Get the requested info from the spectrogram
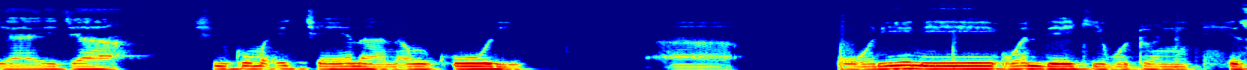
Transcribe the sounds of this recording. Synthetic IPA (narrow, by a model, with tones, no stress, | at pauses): jaː˦ji˦d͡ʒa˦ | ʃiː˦k̬ʷʊ˦ma˦ʔɪ˦t͡ʃːɐ˨ɲjɐ˦naː˨nɐ˦ŋkʷʰoː˦ɽeː˨ | ʔaː˨ | ʔoːʊ˨ɽeː˦neː˨wɐ˦nda˨jɐ˦k̬ʲeː˨bʊ˨tʊ˦nhɪ˦s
